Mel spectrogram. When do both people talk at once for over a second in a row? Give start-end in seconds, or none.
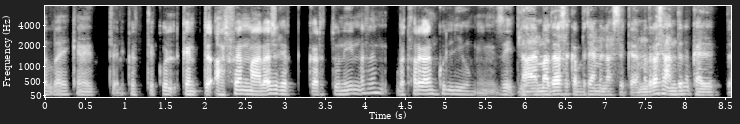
none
